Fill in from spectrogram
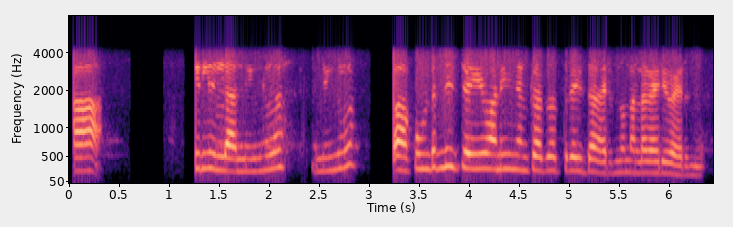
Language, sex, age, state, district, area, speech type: Malayalam, female, 45-60, Kerala, Idukki, rural, conversation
